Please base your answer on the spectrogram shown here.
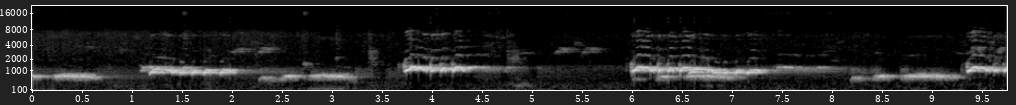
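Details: Local zebra dove (perkutut) singing: melodious cooing phrases repeated about every two to three seconds, each with low throaty notes jumping to higher, vibrating coos, separated by short silences.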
